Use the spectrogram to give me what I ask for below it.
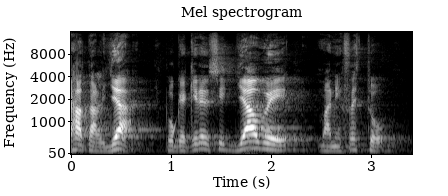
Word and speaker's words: Atalía: Atalía quiere decir Atalya, se pronuncia Atalya.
